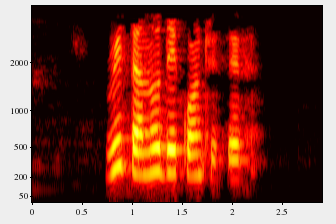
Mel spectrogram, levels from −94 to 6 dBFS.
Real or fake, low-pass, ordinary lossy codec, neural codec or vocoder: real; 3.6 kHz; MP3, 24 kbps; none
